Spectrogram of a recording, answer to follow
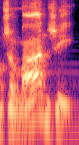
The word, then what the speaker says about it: Jumanji: Yo, Jumanji. That's how you pronounce it.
